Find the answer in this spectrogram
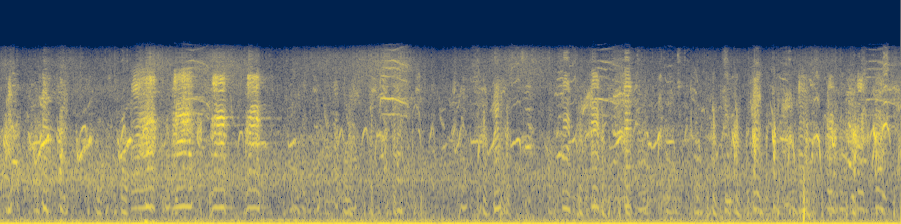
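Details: Free-range ducks on a morning, reluctant to come up until they heard water running; a continuous crowded chatter of quacks and honks from the flock.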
